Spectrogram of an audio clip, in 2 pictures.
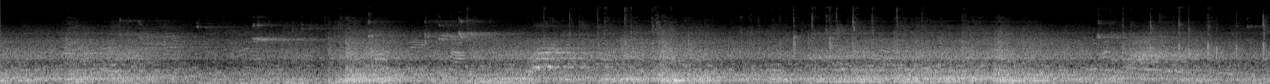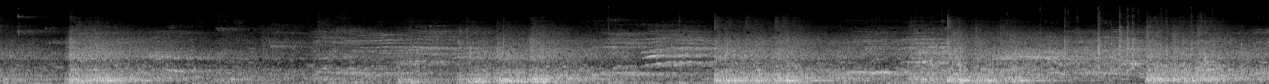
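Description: A handball bounces on a hard floor in an echoing hall.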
